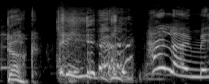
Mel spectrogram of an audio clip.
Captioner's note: all laugh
